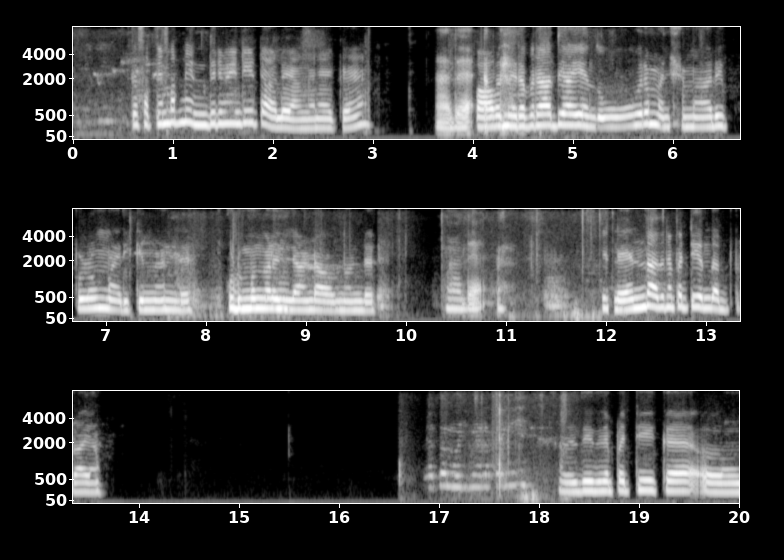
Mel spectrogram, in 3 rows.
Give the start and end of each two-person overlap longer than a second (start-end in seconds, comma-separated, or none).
none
